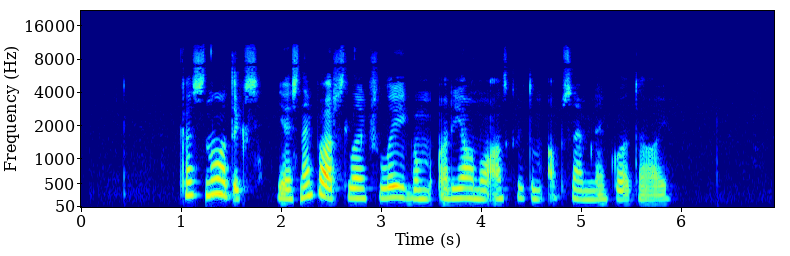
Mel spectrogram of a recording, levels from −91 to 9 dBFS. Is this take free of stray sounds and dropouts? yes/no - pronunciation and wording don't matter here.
yes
